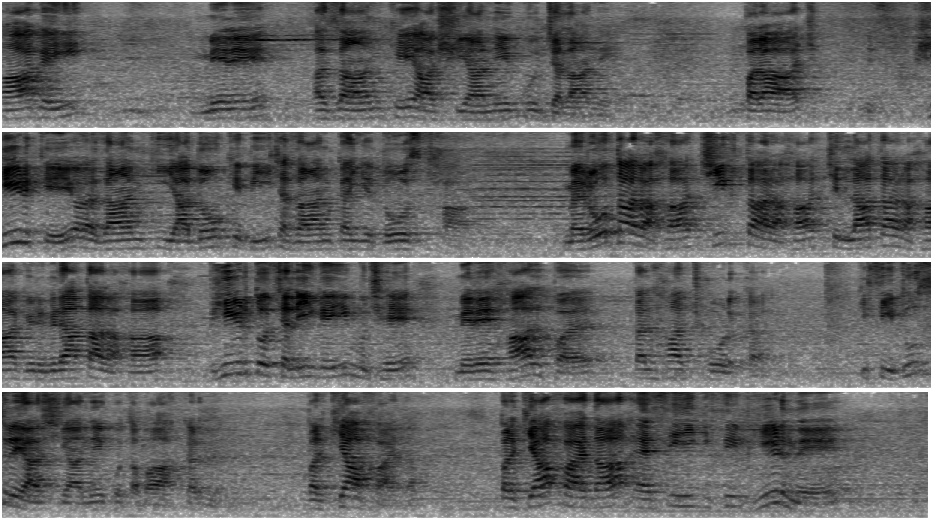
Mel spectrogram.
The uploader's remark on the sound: An episode from our HBB Delhi Storytelling Open Mic Edition.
